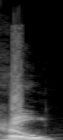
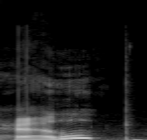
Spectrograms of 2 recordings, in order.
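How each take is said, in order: First: It is a yelled exclamation, falling at the end. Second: It is asked as a question, rising at the end.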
